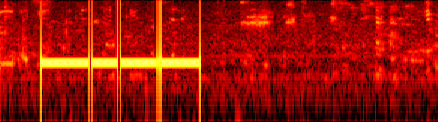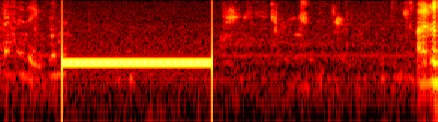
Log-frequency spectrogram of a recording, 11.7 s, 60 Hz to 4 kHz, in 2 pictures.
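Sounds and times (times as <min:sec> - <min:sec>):
telephone ringing tone on an unanswered call: 0:00.6 - 0:02.7, 0:06.7 - 0:08.7.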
